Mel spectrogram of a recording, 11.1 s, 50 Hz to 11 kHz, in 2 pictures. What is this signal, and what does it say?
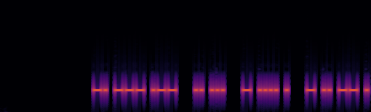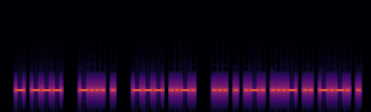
Morse code, heard as a keyed tone, about 32 wpm, 700 Hz. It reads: NOW IS THE TIME TO BE OF SERVICE
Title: Sentences from Top 1000 Words - Review Part 4 - 30wpm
